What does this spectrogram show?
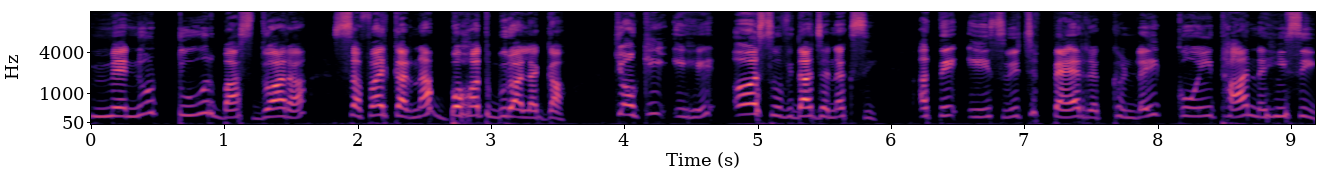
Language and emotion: Punjabi, angry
